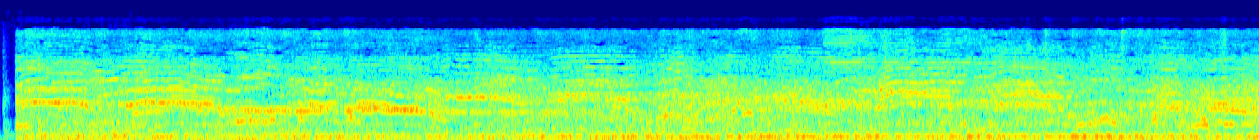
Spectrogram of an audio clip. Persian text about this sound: در این یک ساعت اخیر داریم میبینیم که اعتراض ها در واقع نشونه درگیری و شدت بیشترش در بلوار فردوس تهران در منطقه غرب تهران هم در ویدیوهای منتشر شده آتش دیده میشه و معترضان شعارهایی رو سر میدن. صداشو بشنویم.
